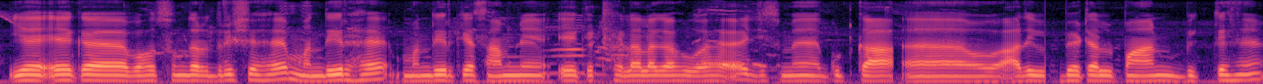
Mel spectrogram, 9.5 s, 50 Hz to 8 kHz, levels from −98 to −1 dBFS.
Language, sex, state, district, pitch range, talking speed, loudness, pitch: Hindi, male, Bihar, Muzaffarpur, 135-145 Hz, 160 wpm, -28 LUFS, 140 Hz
